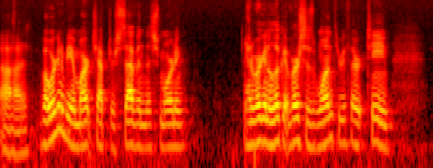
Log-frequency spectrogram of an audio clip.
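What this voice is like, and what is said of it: Strained, worn-out voice. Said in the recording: “assuming my voice holds up ... I apologize for my voice this morning. I'm just happy that I have one.”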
